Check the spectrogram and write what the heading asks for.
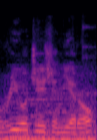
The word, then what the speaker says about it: Rio de Janeiro: Brasilia was actually built in 1960 as they were switching from the old capital, Rio de Janeiro. That's right, it's pronounced Rio it looks de like Janeiro, Twin Towers.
